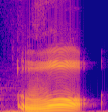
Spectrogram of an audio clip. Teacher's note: Huruf wo ketika dia berharokat fathah kan dia dibacanya condong pada vokal O terdengarnya. Ya, contohnya wo. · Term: huruf yang tebal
